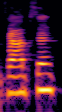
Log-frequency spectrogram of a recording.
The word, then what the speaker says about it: Thompson: And Thompson, there's no P like it was an American Thompson. So it's Thompson, not no Thompson.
